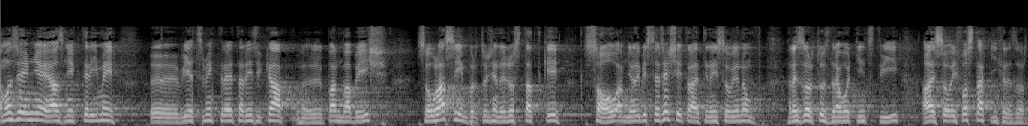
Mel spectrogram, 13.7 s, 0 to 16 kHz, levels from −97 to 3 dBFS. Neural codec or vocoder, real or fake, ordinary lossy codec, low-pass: none; real; MP3, 48 kbps; 7.2 kHz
